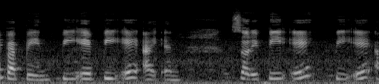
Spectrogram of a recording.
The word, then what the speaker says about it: papain: पैपिन, पैपिन, पैपिन। ठीक है, पैपिन, PAPAIN, sorry PA, हाँ सही तो बोल रही हूँ स्पेलिंग, PAPAIN, पैपिन।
